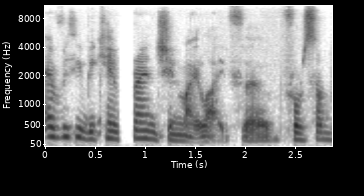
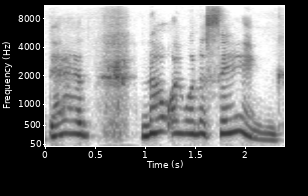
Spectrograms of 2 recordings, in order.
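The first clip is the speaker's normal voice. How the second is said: pleading; 9 semitones higher, slower than usual. Retold or imitated. Begging her father as a girl.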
